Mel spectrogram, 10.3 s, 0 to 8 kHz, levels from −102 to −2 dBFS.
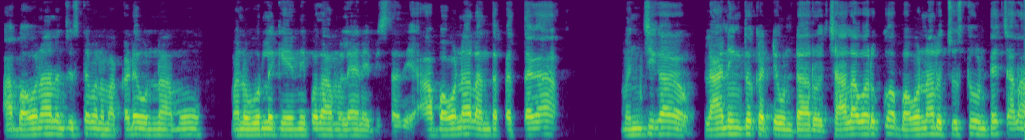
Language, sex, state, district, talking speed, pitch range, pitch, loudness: Telugu, male, Andhra Pradesh, Anantapur, 165 wpm, 120-135 Hz, 125 Hz, -20 LUFS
